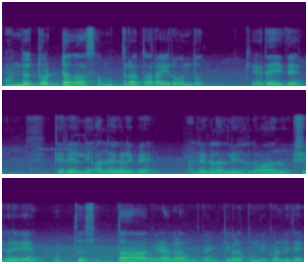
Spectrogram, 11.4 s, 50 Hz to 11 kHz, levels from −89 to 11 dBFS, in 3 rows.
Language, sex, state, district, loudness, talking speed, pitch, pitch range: Kannada, male, Karnataka, Bijapur, -24 LUFS, 95 wpm, 130 Hz, 125-135 Hz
